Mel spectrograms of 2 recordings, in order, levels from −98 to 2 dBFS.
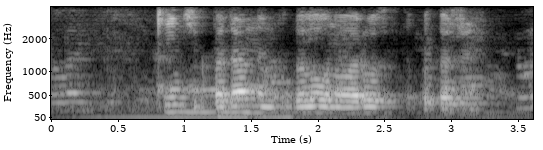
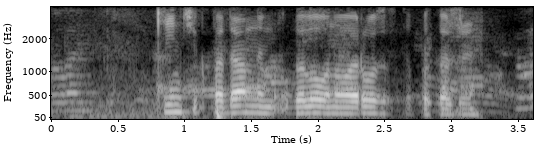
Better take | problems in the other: second | room echo; dies away in 0.2 s

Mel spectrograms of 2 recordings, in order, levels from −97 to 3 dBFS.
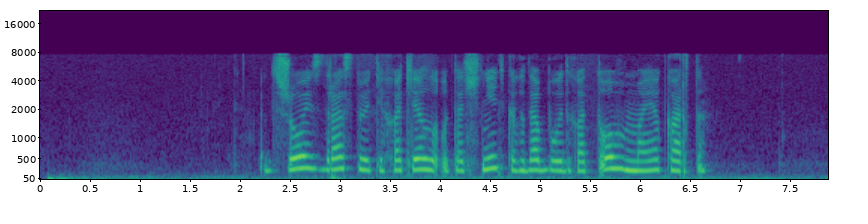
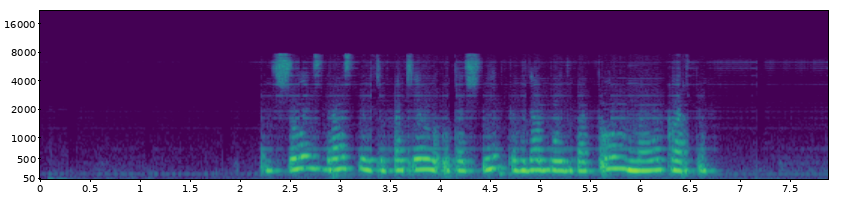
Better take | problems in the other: first | noise reduction (neural separator model SepFormer DNS4)

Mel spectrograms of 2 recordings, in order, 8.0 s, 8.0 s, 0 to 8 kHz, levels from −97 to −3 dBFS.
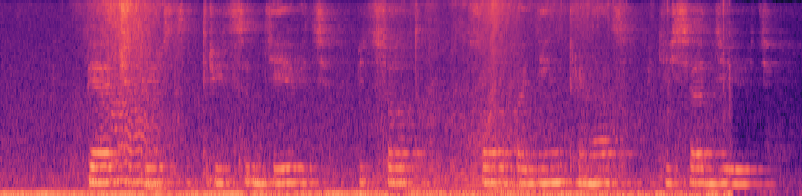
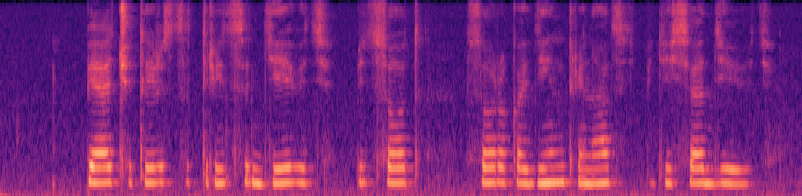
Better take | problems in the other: second | background sound (Zipper (clothing)); as loud as the speech // room echo; dies away in 0.9 s

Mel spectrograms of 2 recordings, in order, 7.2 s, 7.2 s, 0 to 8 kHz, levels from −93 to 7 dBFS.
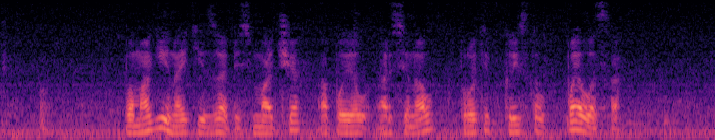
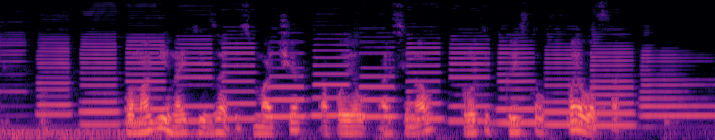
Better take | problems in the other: first | noise reduction (classical method log-MMSE)

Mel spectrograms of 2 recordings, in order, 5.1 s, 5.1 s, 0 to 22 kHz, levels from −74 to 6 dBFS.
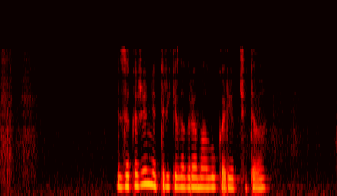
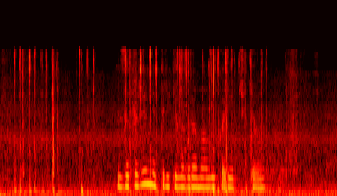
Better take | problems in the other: first | background sound (Computer keyboard); 5 dB below the speech

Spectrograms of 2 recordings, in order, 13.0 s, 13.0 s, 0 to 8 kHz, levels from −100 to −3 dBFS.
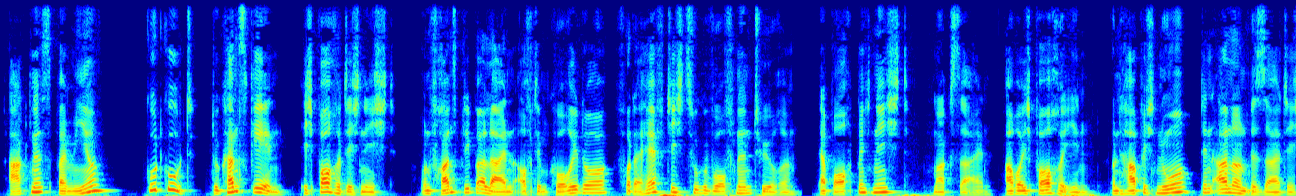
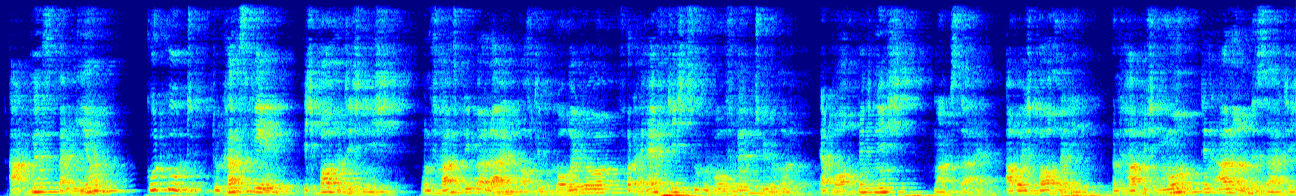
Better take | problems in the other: first | room echo; dies away in 0.6 s

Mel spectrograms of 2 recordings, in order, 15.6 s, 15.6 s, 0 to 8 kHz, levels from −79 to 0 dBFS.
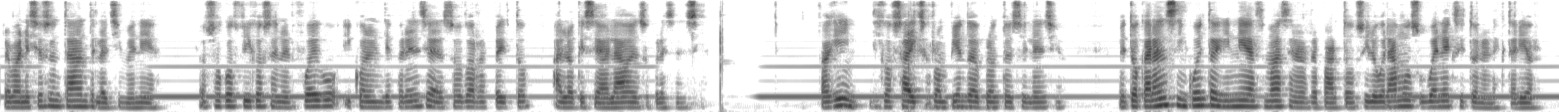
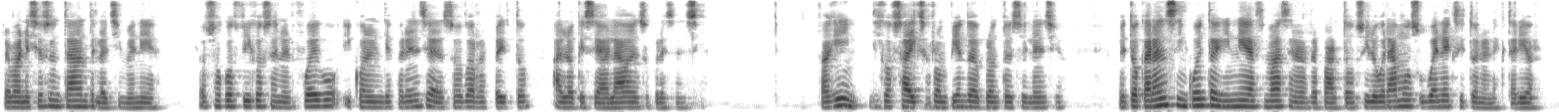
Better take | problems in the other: second | background sound (Tap / Glass + Wind instrument, woodwind instrument); 15 dB below the speech

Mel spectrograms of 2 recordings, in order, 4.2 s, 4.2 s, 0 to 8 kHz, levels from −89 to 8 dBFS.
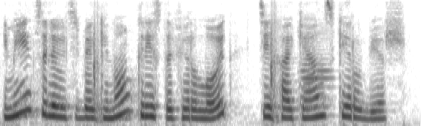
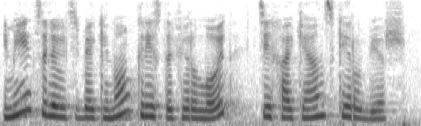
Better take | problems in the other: second | noise reduction (neural mask model RNNoise)

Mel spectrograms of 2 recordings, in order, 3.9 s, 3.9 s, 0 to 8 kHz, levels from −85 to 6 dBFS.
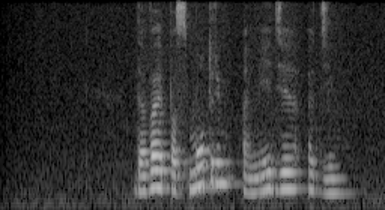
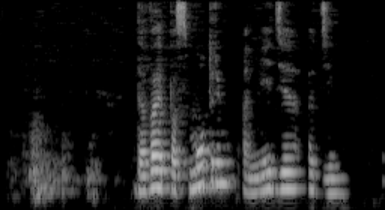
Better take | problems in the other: first | noise reduction (classical method Wiener filter)

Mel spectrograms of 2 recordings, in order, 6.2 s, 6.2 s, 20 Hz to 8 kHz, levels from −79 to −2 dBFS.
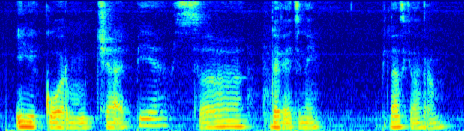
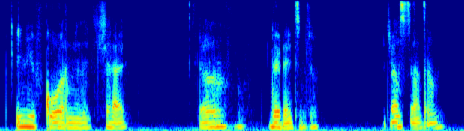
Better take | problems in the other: first | noise reduction (neural diffusion model UNIVERSE++)

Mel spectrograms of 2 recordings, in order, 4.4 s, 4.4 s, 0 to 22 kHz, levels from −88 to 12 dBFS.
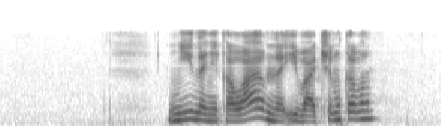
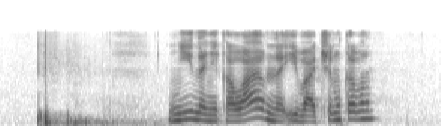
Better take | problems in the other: first | background sound (Fireworks / Boom); 8 dB below the speech

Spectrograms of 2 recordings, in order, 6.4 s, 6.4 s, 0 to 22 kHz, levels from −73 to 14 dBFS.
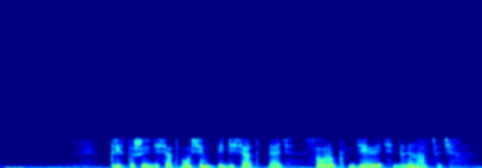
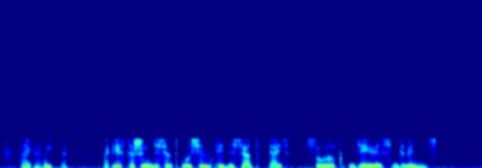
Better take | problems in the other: first | noise reduction (neural diffusion model UNIVERSE++)

